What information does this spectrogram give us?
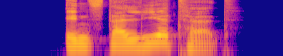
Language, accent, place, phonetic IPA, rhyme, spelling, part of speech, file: German, Germany, Berlin, [ɪnstaˈliːɐ̯tət], -iːɐ̯tət, installiertet, verb, De-installiertet.ogg
- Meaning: inflection of installieren: 1. second-person plural preterite 2. second-person plural subjunctive II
